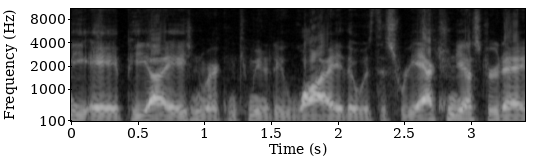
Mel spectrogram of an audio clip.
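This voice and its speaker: The sound is dry and close with no echo as a man speaks at a medium pitch. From Boston, Massachusetts, US. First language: Korean. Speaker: sports journalist. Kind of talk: TV commentary. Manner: halting.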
